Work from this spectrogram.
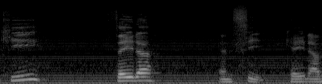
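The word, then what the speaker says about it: θ: This is letter chi, theta, and phi. Okay, now this is how you learn to pronounce them traditionally. Chi, theta, phi. Okay? But that's not how they were pronounced then.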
